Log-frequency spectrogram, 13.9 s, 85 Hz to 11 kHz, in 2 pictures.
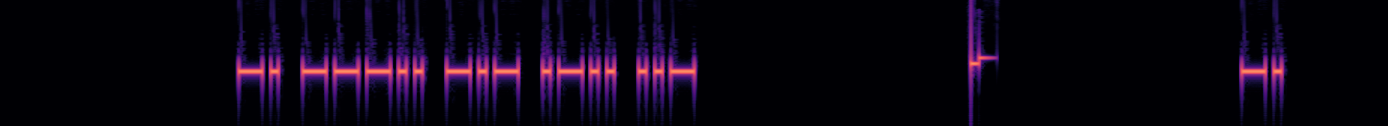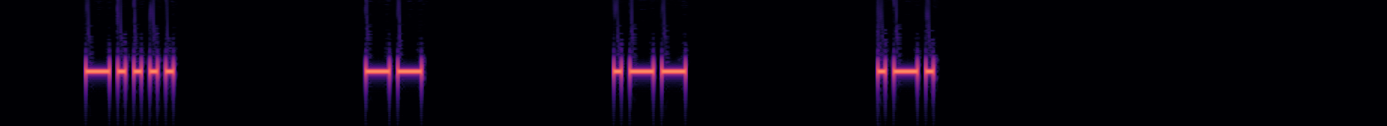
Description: Morse code, heard as a keyed tone, about 30 wpm, spaced as for 13 wpm, 700 Hz. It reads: N8KLU N6MWR
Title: USA Call Signs - 5 Characters - 8x Character Spacing - 30wpm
